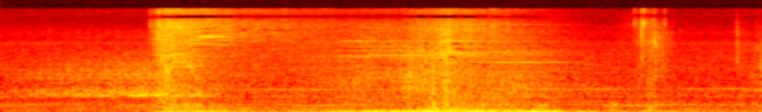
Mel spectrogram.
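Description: A deep shimmering whoosh swells and fades.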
